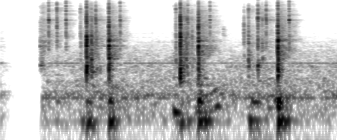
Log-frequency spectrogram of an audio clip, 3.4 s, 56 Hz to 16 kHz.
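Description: Rapid computer keyboard keystrokes and mouse clicks from a StarCraft 2 match, coming in three quick, clattering bursts with short pauses between them, close and crisp, with no talking.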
